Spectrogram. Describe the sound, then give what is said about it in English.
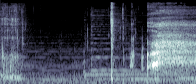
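A quick sip from a drink: a soft, sharp slurp followed by a few small wet mouth sounds and a faint airy hiss, with no talking. “Excuse me, I need to take a sip of fancy wine here.”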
